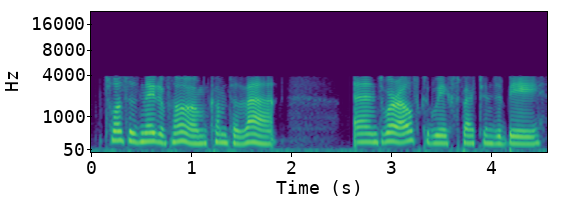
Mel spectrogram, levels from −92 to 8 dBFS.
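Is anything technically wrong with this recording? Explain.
No, nothing technically wrong can be heard here.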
